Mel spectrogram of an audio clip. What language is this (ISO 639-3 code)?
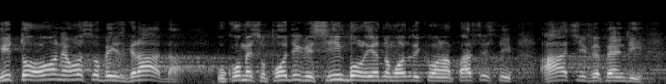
srp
